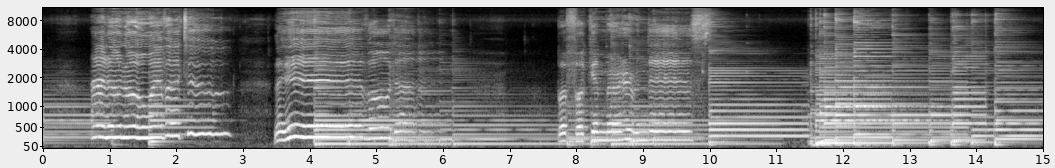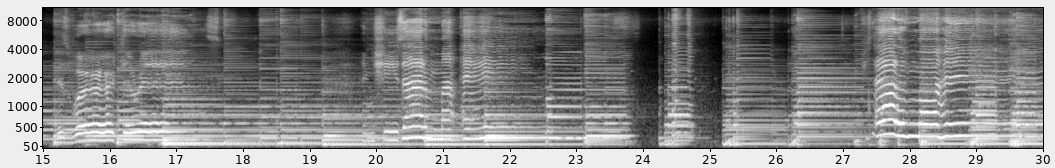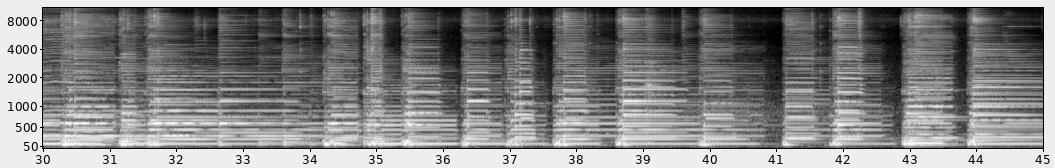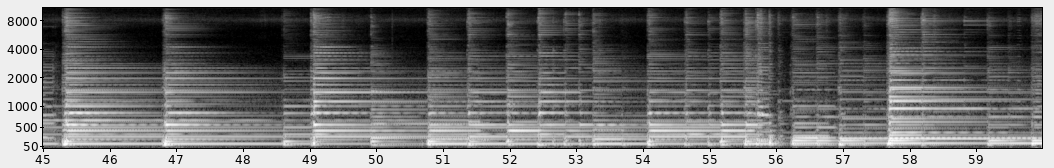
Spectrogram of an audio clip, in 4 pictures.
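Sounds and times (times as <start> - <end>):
acoustic guitar strumming: 0.0 - 59.9.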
